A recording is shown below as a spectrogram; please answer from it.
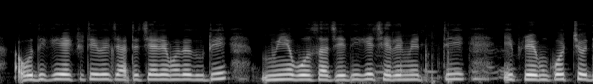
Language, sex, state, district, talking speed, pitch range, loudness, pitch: Bengali, female, West Bengal, Jhargram, 190 wpm, 220-235 Hz, -18 LUFS, 225 Hz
